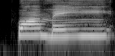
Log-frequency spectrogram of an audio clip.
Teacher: गौरन फ़मई, आगे देखे या मुशद्दद है, लिहाजा नून साकिन जो है वो साइलेंट हो जाएगी। हमारी मीम जो है वो डायरेक्ट जाके या से मिलेगी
